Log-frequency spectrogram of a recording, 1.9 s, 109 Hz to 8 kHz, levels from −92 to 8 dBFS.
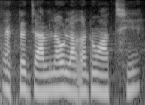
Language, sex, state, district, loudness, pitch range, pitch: Bengali, female, West Bengal, Cooch Behar, -17 LUFS, 190-210 Hz, 200 Hz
